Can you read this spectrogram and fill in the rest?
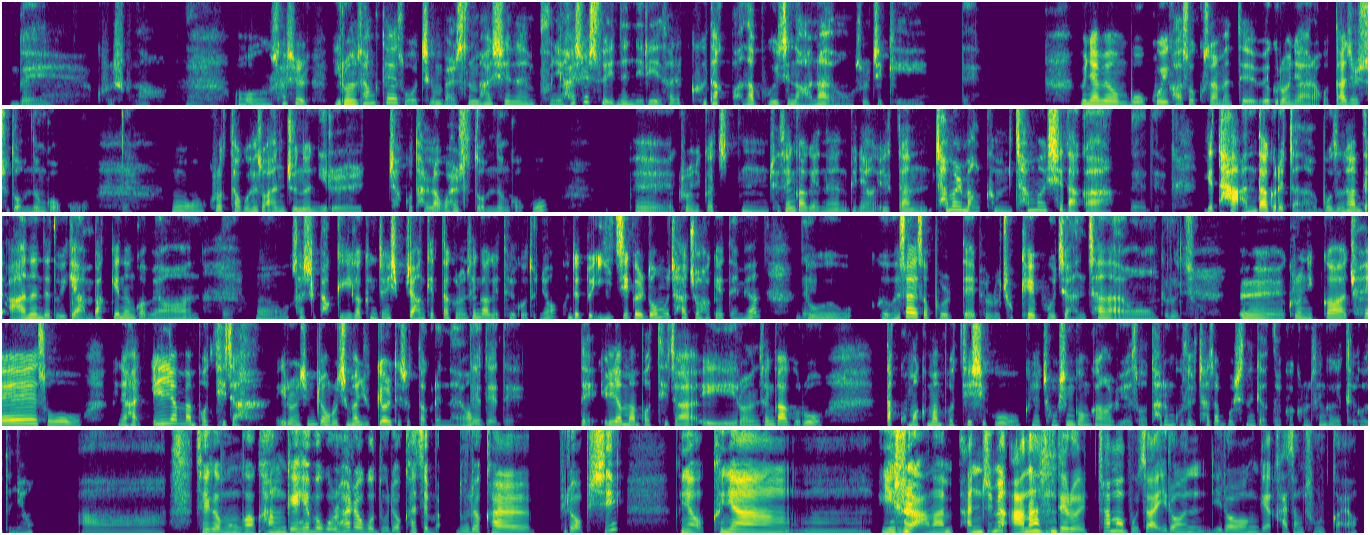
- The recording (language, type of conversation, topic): Korean, advice, 실수로 손상된 직장 내 관계를 어떻게 회복할 수 있을까요?
- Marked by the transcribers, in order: tapping; other background noise; distorted speech; laughing while speaking: "일을"; laughing while speaking: "하는"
